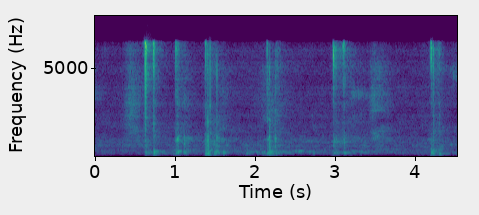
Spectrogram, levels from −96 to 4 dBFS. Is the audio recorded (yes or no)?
no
